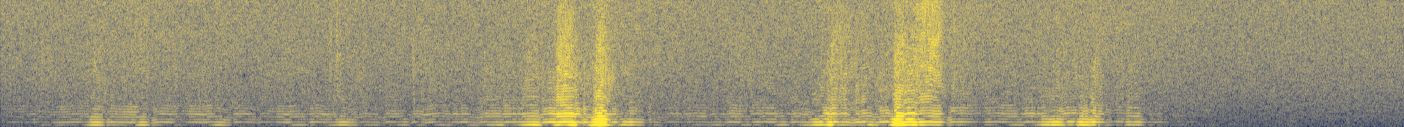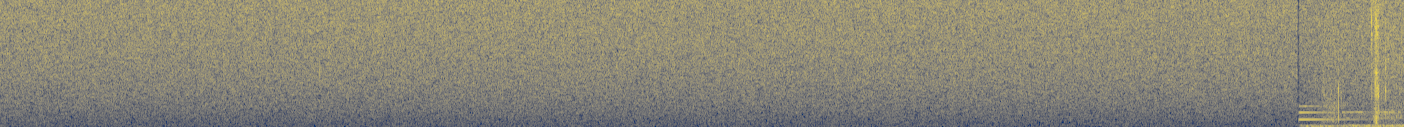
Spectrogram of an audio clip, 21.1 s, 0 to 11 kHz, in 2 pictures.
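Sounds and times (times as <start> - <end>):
flying insect buzzing: 0.0 - 8.9.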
